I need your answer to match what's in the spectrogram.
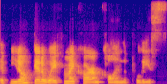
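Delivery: mock, totally flat, deadpan delivery. Retelling what a companion told a man rushing up to the car, retelling a deadpan warning. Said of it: "Like totally like deadpan".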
